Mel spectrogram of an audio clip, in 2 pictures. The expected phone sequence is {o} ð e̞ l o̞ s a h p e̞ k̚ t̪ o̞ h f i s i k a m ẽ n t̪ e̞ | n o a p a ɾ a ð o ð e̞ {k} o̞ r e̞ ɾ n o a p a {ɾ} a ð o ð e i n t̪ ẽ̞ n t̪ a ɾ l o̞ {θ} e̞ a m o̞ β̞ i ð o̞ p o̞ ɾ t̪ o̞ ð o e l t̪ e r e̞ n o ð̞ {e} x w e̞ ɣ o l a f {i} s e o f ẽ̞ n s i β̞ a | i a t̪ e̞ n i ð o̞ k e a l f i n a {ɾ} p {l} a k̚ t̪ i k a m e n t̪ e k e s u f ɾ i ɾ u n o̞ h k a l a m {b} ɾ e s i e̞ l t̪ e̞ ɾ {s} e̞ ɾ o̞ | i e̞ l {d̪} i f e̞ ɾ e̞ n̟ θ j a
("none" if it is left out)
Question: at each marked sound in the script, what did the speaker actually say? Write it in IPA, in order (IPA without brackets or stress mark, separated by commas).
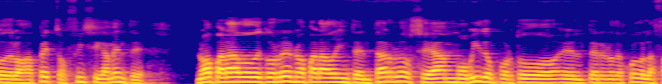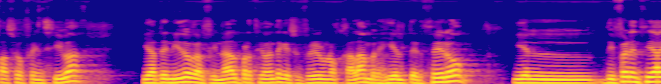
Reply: o, k, ɾ, s, e, a, l, ɾ, b, θ, d̪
